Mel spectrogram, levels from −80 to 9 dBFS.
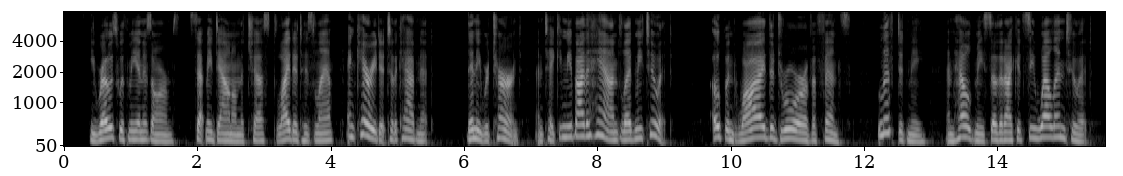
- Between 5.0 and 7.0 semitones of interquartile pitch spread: Yes, wide, 5.4 semitones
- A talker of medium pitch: Yes, medium, 180 Hz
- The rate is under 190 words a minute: No, fast, 205 wpm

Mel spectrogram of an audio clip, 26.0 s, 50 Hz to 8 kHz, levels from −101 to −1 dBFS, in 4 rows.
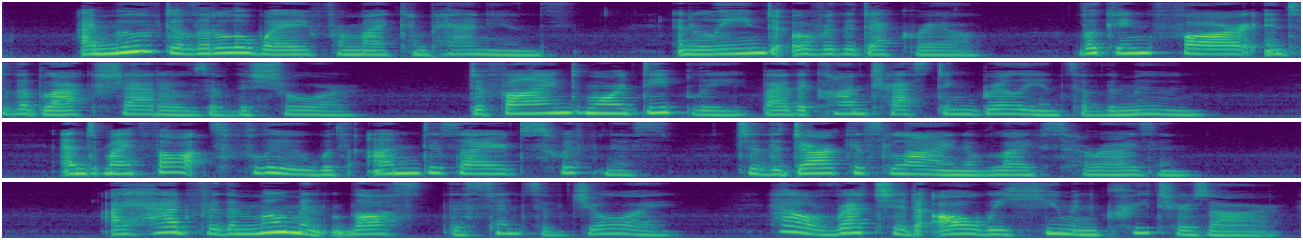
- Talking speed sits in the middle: Yes, average, 150 wpm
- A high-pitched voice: Yes, high, 195 Hz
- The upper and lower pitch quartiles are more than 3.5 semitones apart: Yes, average, 4.6 semitones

